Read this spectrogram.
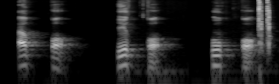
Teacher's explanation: Qalqalah atau memantul ketika disukunkan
